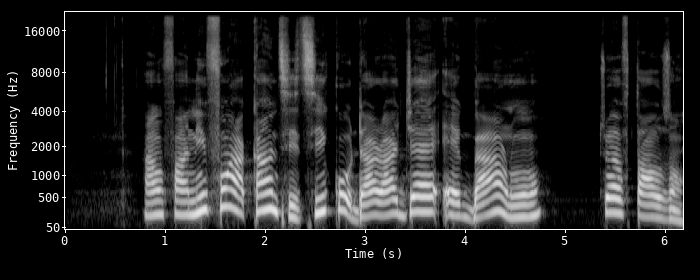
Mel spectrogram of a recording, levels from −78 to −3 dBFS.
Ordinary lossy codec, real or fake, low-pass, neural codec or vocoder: none; real; none; none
